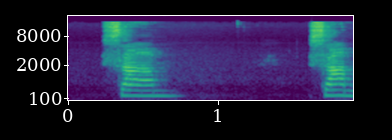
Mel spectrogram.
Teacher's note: Sam is technically the high falling.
